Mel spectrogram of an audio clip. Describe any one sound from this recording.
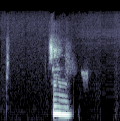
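A middle-aged woman makes a short humming sound.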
